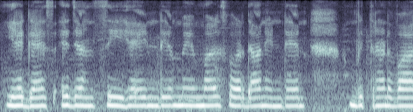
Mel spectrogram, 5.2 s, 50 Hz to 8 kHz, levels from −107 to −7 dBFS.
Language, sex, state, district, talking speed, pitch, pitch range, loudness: Hindi, female, Uttar Pradesh, Lalitpur, 125 wpm, 225 Hz, 220-230 Hz, -14 LUFS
